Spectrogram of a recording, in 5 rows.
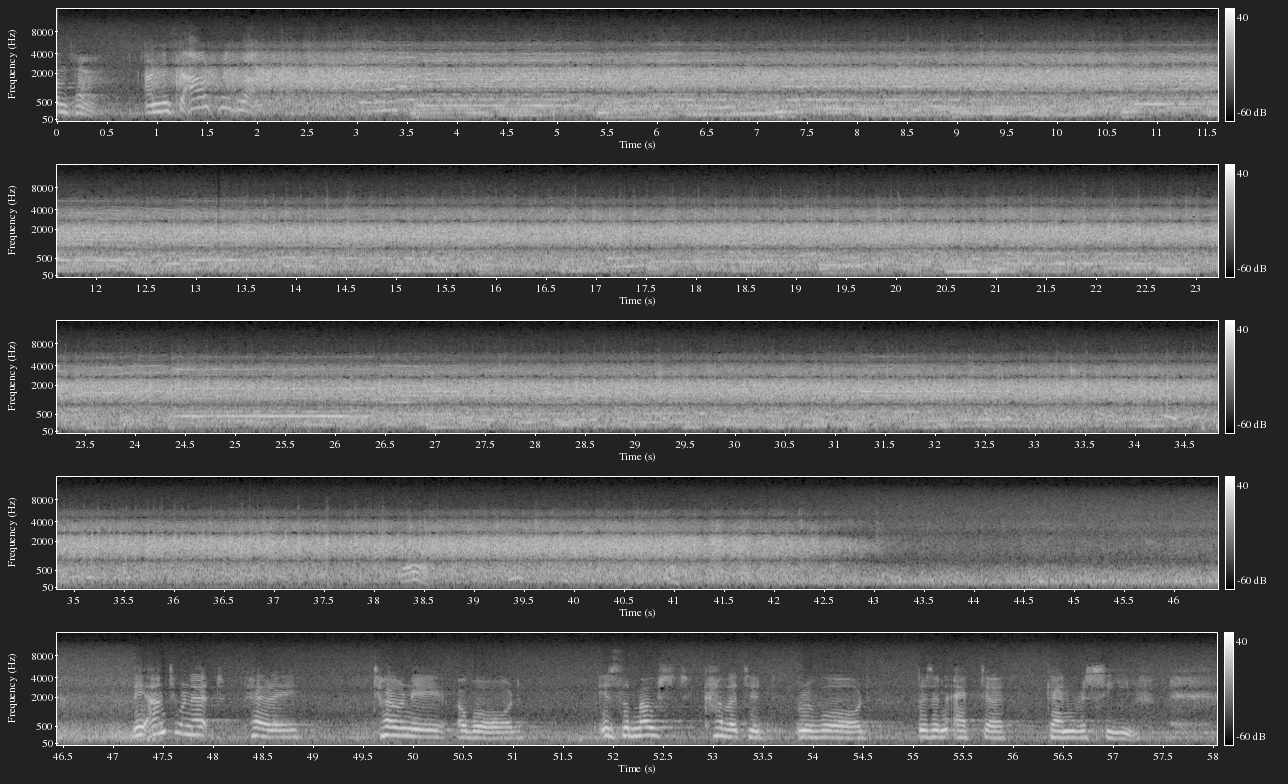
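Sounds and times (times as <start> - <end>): band playing walk-on music: 0.5 - 47.5
audience applause: 0.9 - 47.6, 57.6 - 58.0.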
